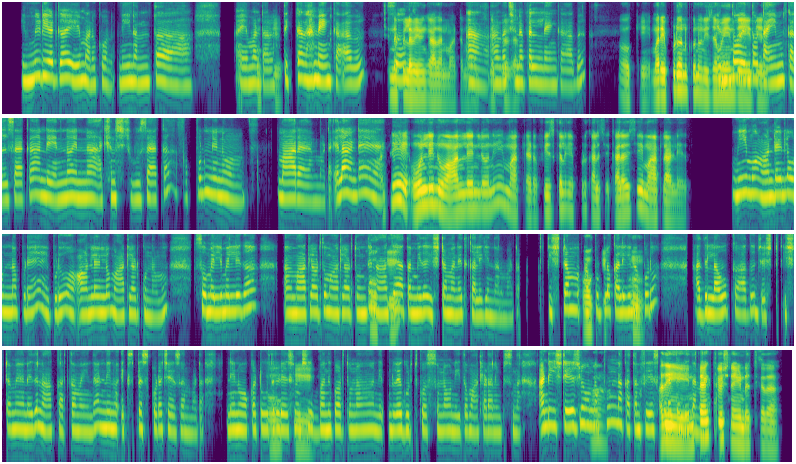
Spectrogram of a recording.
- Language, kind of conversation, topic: Telugu, podcast, ఆన్‌లైన్ పరిచయాన్ని నిజ జీవిత సంబంధంగా మార్చుకోవడానికి మీరు ఏ చర్యలు తీసుకుంటారు?
- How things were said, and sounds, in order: in English: "ఇమ్మీడియేట్‌గా"; chuckle; in English: "సో"; in English: "అండ్"; in English: "యాక్షన్స్"; other background noise; in English: "ఓన్లీ"; in English: "ఆన్‌లైన్‌లోనే"; in English: "ఫిజికల్‌గా"; in English: "ఆ‌న్‌లైన్‌లో"; in English: "ఆ‌న్‌లైన్‌లో"; in English: "సో"; in English: "లవ్"; in English: "జస్ట్"; in English: "అండ్"; in English: "ఎక్స్‌ప్రెస్"; in English: "టూ త్రీ డేస్"; in English: "అండ్"; in English: "స్టేజ్‌లో"; in English: "ఇన్‌ఫ్యాచ్యుయేషన్"; in English: "ఫేస్"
